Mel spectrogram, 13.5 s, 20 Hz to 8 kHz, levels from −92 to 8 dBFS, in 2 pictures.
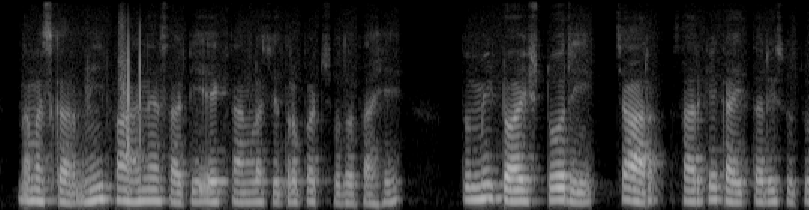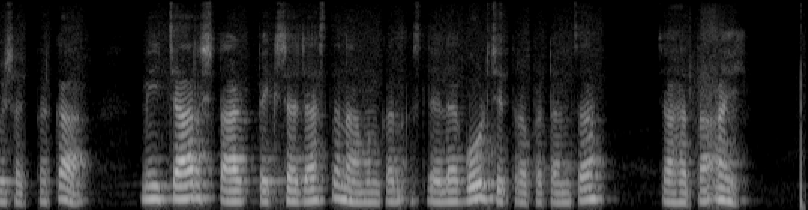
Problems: none marked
